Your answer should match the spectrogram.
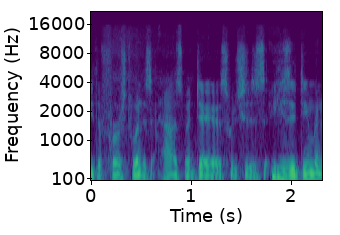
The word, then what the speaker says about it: Asmodeus: Asmodeus, yeah. Asmodeus is sometimes how you hear it pronounced as well.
